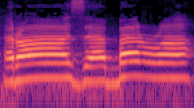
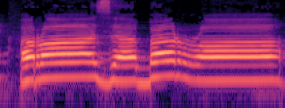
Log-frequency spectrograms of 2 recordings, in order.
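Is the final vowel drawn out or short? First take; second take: short; drawn out. First: The final vowel is said short and quick. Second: The final vowel is stretched out long. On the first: The speaker calls it right. "जल्दी पढ़ेंगे" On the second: The speaker calls it wrong. "इस तरह से खींचना गलत है"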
